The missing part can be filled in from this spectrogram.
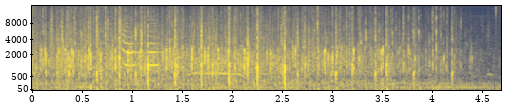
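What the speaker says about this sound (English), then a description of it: "Let's give him a round of applause." Audience applause at a 2015 high school graduation ceremony: a steady, dense wash of many hands clapping, with a few whistles, filling the hall throughout and tapering slightly at the end.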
